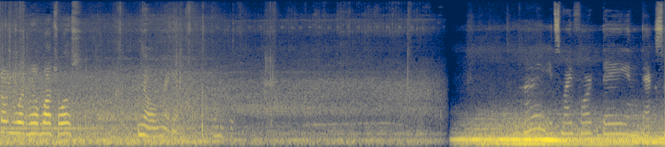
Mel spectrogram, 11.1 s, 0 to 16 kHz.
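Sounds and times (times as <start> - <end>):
outdoor background noise: 0.0 - 11.0
car drone from inside cabin: 7.4 - 11.0.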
